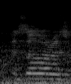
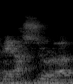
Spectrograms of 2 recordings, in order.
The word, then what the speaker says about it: Asura: Azura's Wrath. I think. That's how it's pronounced. Priestess. It's actually pronounced Asura, but yeah.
